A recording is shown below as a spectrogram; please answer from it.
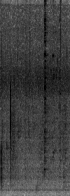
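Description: Curry leaves and tempering spices frying in hot oil in a pan give a steady close sizzle with a few sharper spattering pops.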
